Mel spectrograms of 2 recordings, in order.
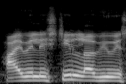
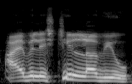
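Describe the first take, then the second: Both takes have the same delivery.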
